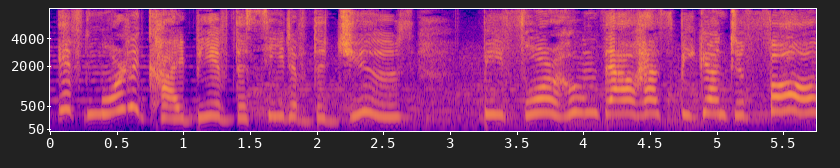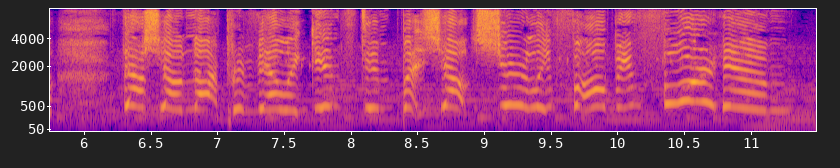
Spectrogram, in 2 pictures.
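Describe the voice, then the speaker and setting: An actress playing a minister's wife who delivers a slow, ominous warning in a dramatized scripture reading. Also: female voice, very high voice, a bit bright, soft background music, heavily acted. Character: foreboding wife of a minister, female adult.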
